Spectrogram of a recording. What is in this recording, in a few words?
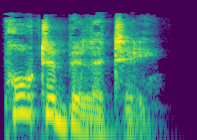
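"portability", British English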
